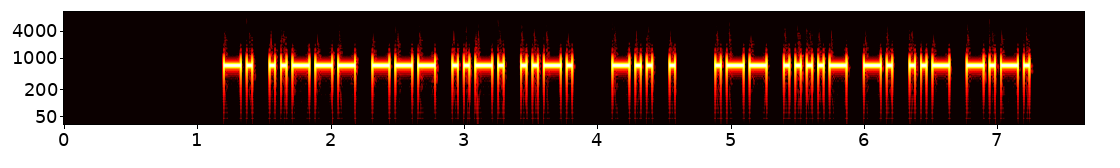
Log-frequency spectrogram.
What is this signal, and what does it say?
Morse code, heard as a keyed tone, about 28 wpm, 700 Hz. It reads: N2OFF DE W4NUC
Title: USA Callsign DE Callsign - 5 Characters - 28wpm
